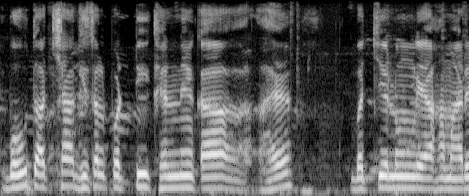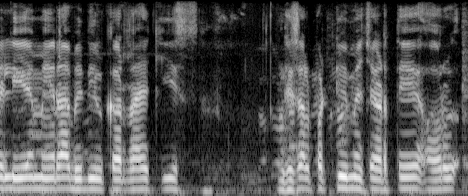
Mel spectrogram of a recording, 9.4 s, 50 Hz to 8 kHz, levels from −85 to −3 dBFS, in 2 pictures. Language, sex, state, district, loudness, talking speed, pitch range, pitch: Hindi, male, Chhattisgarh, Balrampur, -15 LUFS, 155 wpm, 155-175 Hz, 165 Hz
